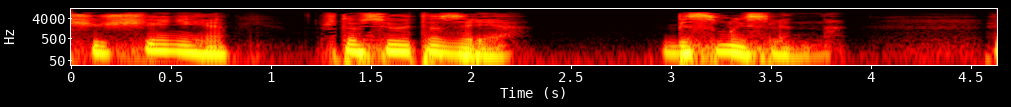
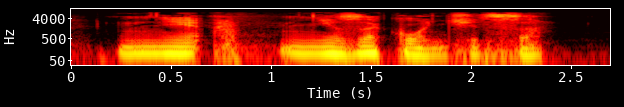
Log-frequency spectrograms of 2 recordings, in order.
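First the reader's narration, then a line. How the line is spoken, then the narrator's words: Grumbling. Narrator (Russian): проворчал Муха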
